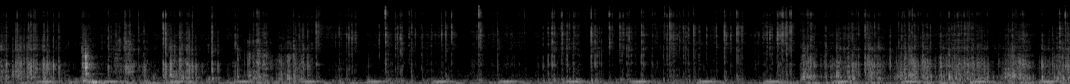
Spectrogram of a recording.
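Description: Fingernails scratch the rough fibres on the inside and base of an empty, hollow coiled woven seagrass rope bowl. Dry, crackly rasping strokes come in irregular bursts over a steady low hum.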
